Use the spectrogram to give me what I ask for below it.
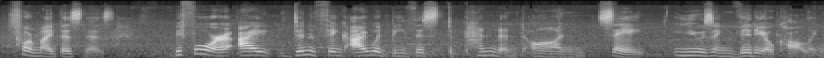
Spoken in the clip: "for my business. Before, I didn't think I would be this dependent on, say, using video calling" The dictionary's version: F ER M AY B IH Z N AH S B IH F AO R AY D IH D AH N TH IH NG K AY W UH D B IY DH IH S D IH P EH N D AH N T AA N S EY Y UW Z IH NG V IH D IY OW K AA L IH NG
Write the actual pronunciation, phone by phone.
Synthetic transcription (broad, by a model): F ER M AY B IH Z N AH S B IH F AO R AY D IH D N TH IH NG K AY W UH D B IY DH IH S D IH P EH N D AH N T N S EY Y UW Z IH NG V IH D IY OW K AA L IH NG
